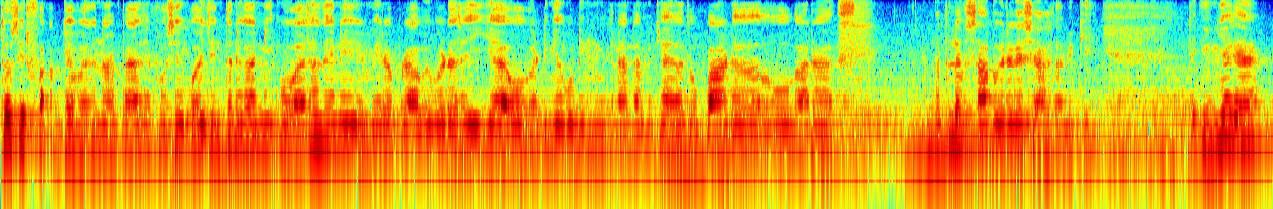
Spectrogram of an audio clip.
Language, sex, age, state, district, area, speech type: Dogri, male, 18-30, Jammu and Kashmir, Udhampur, rural, spontaneous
